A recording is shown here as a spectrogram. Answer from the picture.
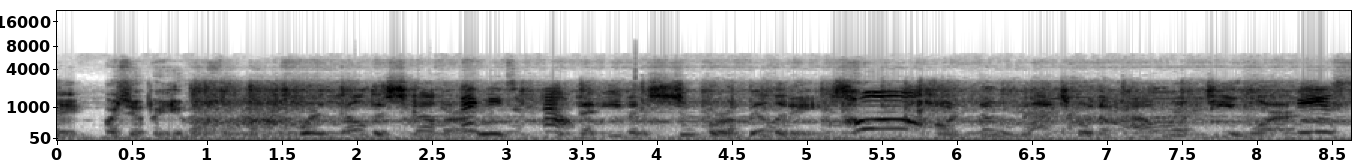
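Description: Animated trailer soundtrack played back in slow motion through a TV speaker: drawn-out, unintelligible character voices with music underneath.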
